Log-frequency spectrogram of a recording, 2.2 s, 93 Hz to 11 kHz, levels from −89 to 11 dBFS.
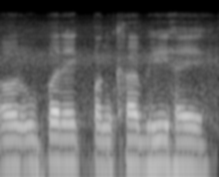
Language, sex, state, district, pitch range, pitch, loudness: Hindi, male, Uttar Pradesh, Lucknow, 120-130 Hz, 125 Hz, -16 LUFS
